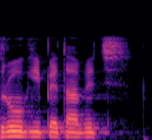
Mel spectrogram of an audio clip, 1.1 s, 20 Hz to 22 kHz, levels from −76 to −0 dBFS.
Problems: low volume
